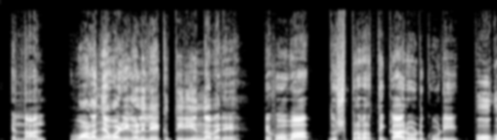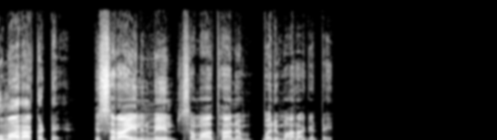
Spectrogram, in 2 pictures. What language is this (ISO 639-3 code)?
mal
